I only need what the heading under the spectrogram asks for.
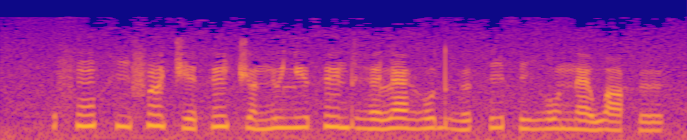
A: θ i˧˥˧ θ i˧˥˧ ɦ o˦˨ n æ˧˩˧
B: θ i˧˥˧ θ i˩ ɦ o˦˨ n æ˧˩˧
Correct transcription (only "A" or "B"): B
